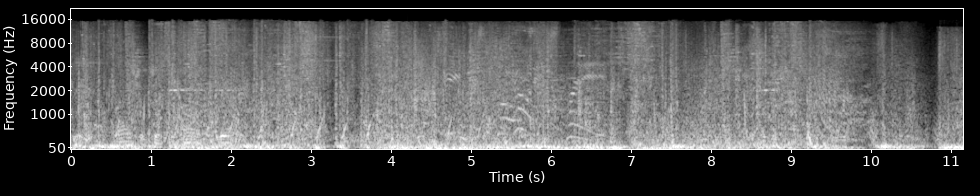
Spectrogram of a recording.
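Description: Game sound effects clash and boom as characters fight.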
